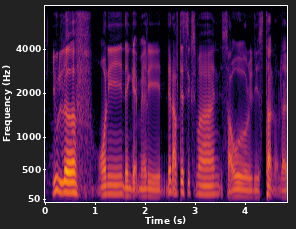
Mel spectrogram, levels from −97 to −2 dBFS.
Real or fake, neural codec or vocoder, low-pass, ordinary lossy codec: real; none; 7.2 kHz; none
